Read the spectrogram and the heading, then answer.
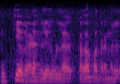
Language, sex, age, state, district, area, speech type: Tamil, male, 30-45, Tamil Nadu, Kallakurichi, urban, spontaneous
